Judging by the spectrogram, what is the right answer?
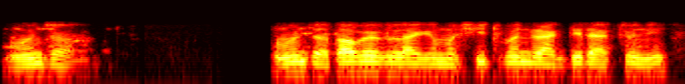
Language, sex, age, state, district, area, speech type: Nepali, male, 18-30, West Bengal, Darjeeling, rural, conversation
